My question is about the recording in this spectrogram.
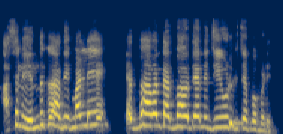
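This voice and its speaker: A woman's voice: high voice, expressive, fast, a bit bright. A woman giving a spiritual discourse as a teacher, talking straight to her listeners and firing off rhetorical questions in a chatty, coaxing way. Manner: addresses listeners directly.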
